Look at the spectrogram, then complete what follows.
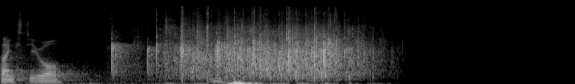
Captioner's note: audience applauds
